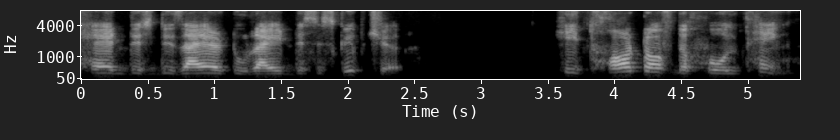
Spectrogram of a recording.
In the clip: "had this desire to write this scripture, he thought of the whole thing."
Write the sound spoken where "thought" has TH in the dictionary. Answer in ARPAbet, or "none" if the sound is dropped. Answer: T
